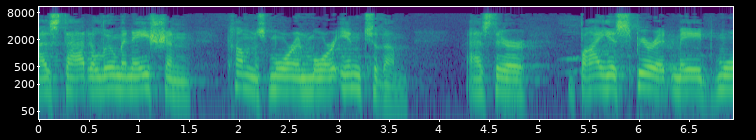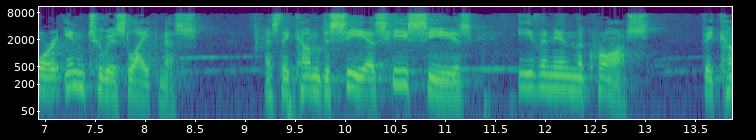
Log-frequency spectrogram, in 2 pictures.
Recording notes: Preached in the Church of the Annunciation, Ottawa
